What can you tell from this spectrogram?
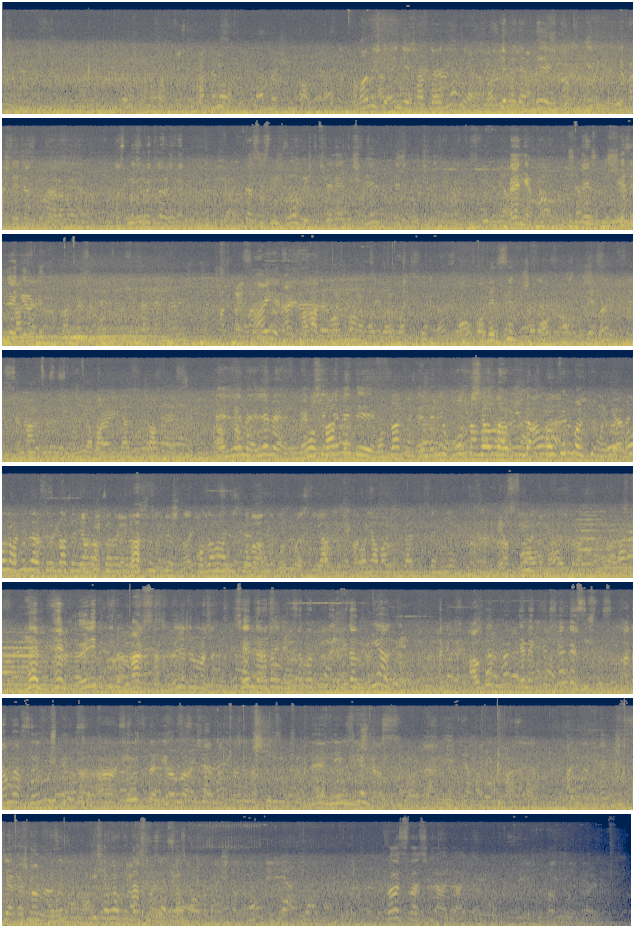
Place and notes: cologne, ebertplatz, afternoon conversations
soundmap nrw: social ambiences/ listen to the people - in & outdoor nearfield recordings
